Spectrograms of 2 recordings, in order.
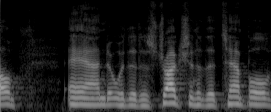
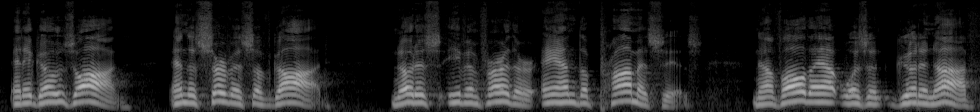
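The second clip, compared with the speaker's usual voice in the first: stack each point louder than the last; building preaching; 3 semitones higher, 4 dB louder than usual. Acted. Preacher building fervor through the list of Israel's gifts.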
